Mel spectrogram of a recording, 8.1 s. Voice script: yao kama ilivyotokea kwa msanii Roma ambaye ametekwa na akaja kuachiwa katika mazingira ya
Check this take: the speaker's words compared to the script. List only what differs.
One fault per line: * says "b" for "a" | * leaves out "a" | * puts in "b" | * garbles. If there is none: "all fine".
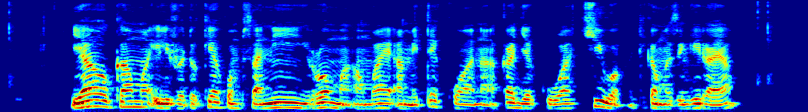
all fine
